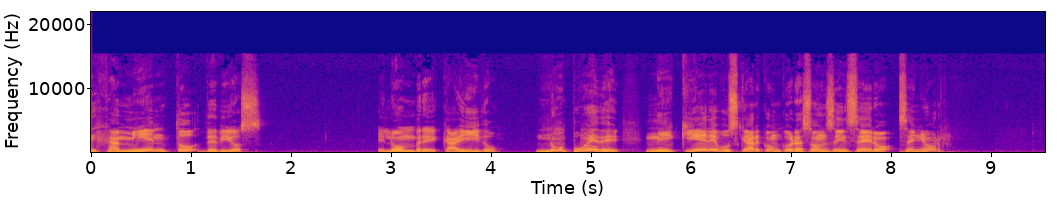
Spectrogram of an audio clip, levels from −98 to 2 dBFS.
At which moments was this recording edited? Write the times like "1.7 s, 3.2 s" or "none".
8.1 s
